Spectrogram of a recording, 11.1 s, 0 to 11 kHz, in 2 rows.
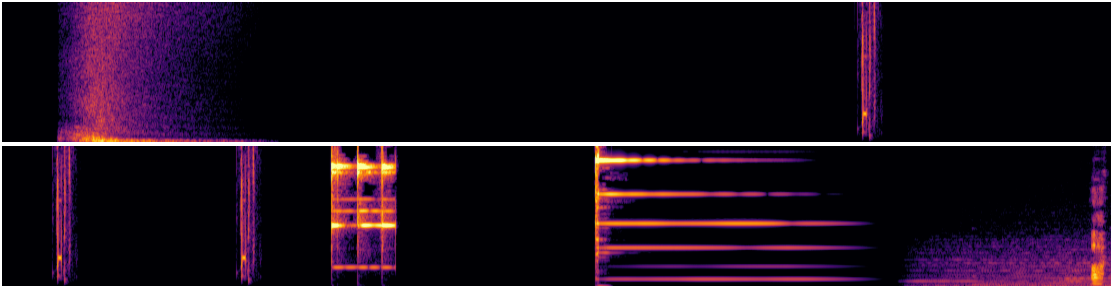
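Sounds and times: deep whoosh sound effect: 0.3 - 1.3.

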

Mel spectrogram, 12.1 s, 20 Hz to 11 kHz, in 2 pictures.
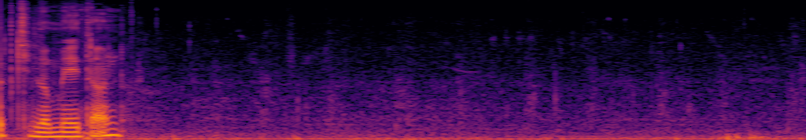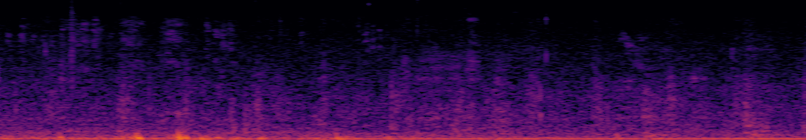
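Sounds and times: footsteps on paved street: 0.0 - 12.0
steady low rumble: 0.0 - 12.0.

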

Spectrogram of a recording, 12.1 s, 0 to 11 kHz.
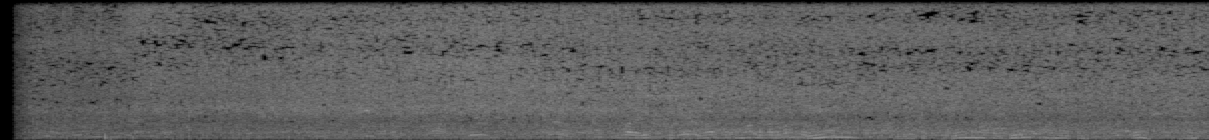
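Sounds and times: faint voices: 0.2 - 12.0
waterfall pouring over rocks: 0.2 - 12.0.

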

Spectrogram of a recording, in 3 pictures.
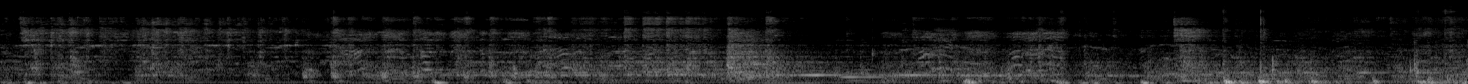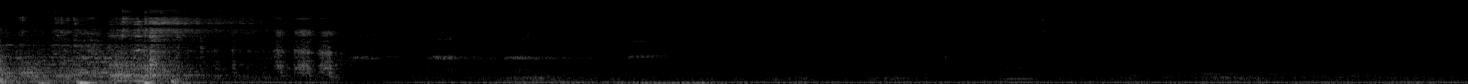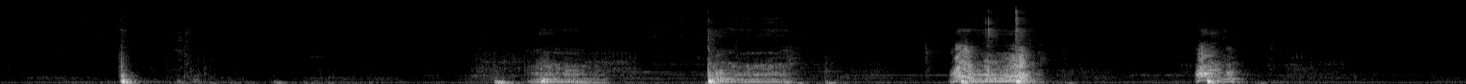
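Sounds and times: film music from television: 0.0 - 21.6, 33.3 - 43.6
dog growling: 34.3 - 37.5, 38.8 - 39.9, 41.3 - 42.9
dog barking: 41.3 - 41.9.

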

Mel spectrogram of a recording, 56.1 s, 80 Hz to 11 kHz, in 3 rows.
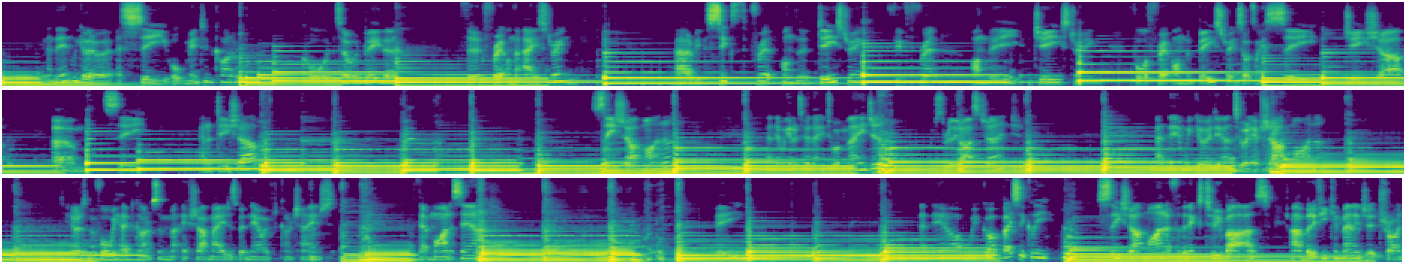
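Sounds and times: electric guitar strumming chords: 0.0 - 2.2, 2.9 - 39.4, 41.5 - 56.0.

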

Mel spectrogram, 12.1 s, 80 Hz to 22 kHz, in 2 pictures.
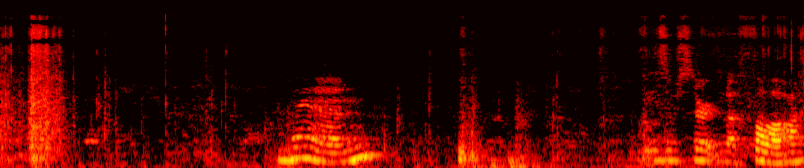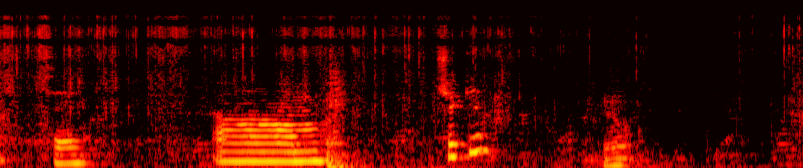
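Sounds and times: plastic bag crinkling: 0.0 - 2.0, 4.2 - 12.0.

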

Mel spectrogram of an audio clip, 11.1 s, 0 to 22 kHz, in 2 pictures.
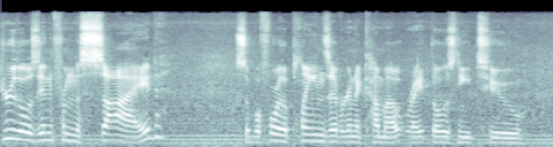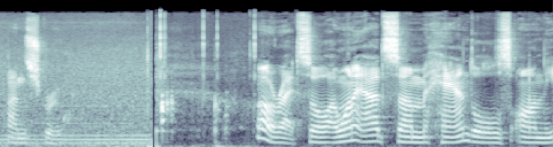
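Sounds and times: machine hum: 0.0 - 8.8.

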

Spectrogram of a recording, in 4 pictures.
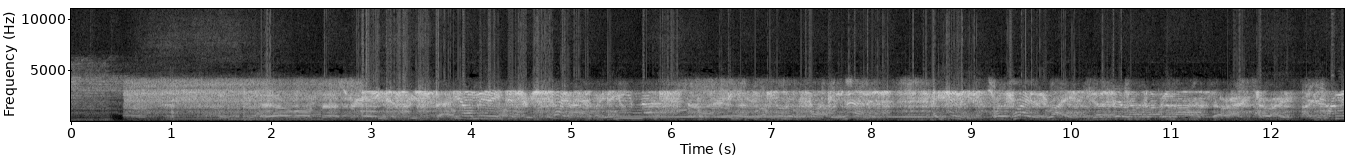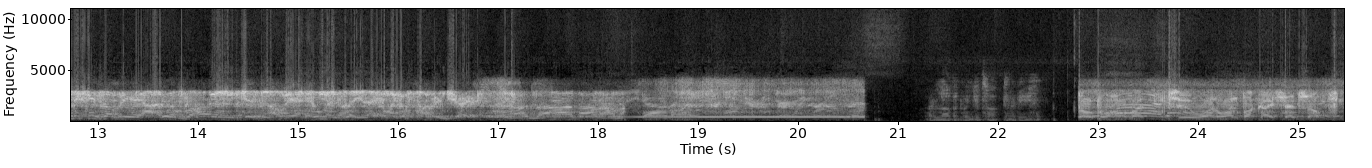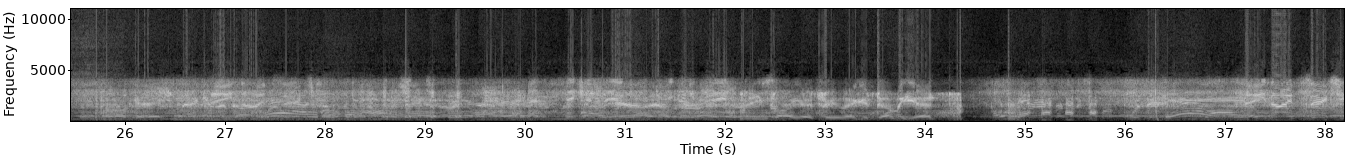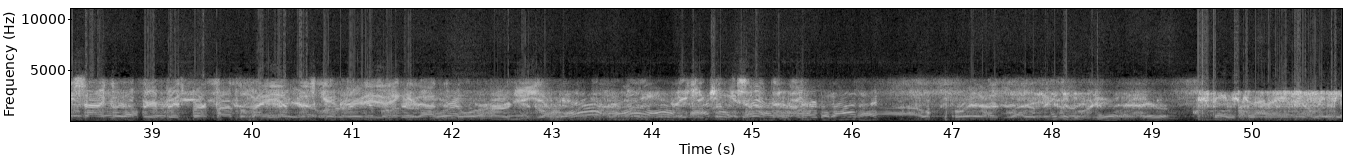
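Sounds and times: distant radio voices: 0.0 - 50.9.

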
